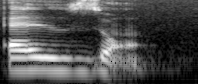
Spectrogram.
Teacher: And then we have another nasalization. This T isn't pronounced at all, and then the N is nasalized.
